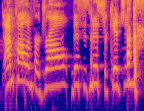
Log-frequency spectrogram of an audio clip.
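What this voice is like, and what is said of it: Put-on Southern accent. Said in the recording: “the Southern accent”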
